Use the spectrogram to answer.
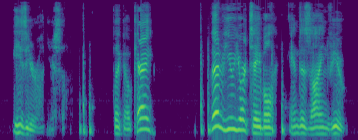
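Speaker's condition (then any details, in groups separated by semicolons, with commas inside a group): No condition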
